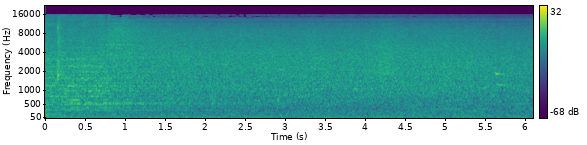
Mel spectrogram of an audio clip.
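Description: Steady rushing water noise with no distinct events. Music fades out in the first second.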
